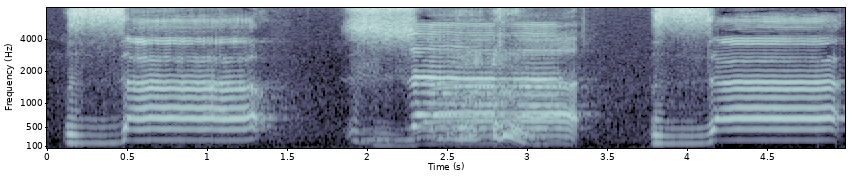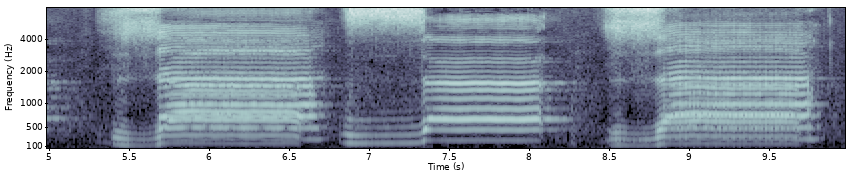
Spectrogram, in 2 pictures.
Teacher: زا دونوں دانتوں کے اندرونی کنارے اور زبان کی نوک، زبان کی نوک جو ہے وہ دونوں دانتوں کے اندرونی کنارے پر لگے گی، صحیح ہے، اور ہلکی سی سیٹی کی سی آواز بھی آئے گی · آپ نے دیکھا کہ زا پڑھتے وقت سیٹی کی آواز محسوس ہو رہی ہے، اور یہ آنی بھی چاہیے۔ اگر سیٹی کی آواز نہیں آئے گی تو زا صحیح معنوں میں ادا نہیں ہو سکے گا.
